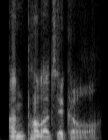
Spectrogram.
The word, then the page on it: Unpolitical: British English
